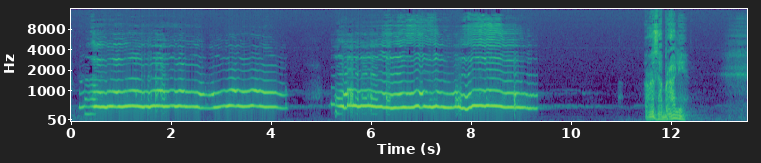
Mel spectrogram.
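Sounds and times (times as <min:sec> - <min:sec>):
person imitating a wolf howl with palms cupped at the mouth: 0:00.2 - 0:04.4, 0:05.2 - 0:09.4
speech: 0:11.7 - 0:12.4.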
